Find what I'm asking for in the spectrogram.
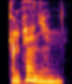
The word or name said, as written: companion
